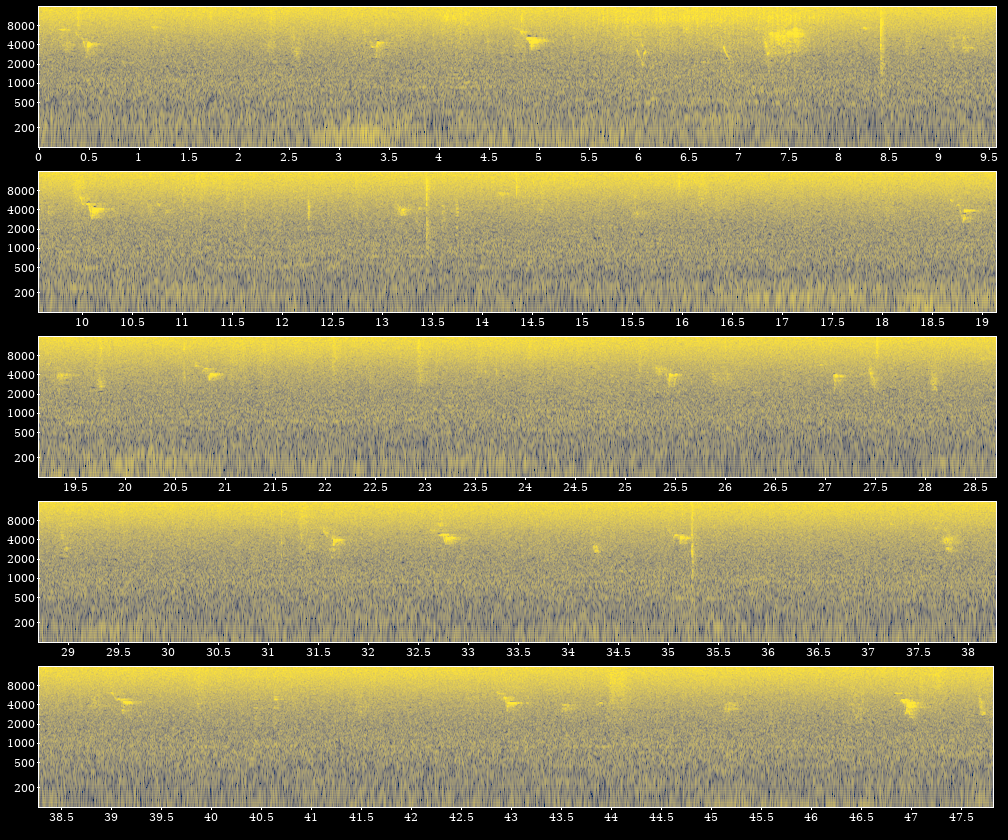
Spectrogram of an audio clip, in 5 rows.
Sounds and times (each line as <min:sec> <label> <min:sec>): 0:00.2 birds 0:16.7
0:34.2 birds 0:35.5
0:37.5 birds 0:38.1
0:38.7 birds 0:41.7
0:46.3 birds 0:47.8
